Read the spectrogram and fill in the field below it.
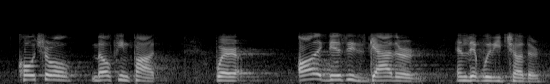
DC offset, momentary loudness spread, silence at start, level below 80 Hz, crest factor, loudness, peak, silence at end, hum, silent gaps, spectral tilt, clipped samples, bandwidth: under 0.1%; 10 LU; 0.2 s; -62 dBFS; 14 dB; -25 LUFS; -12 dBFS; 0 s; none; none; -9.5 dB/octave; under 0.1%; 4.6 kHz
